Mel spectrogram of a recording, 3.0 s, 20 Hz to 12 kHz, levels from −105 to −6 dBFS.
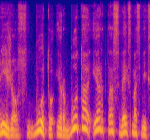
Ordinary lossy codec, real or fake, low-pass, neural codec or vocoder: Opus, 32 kbps; real; 10.8 kHz; none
